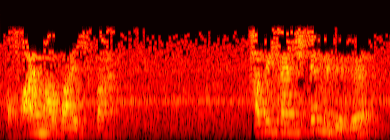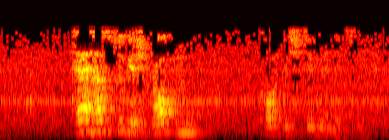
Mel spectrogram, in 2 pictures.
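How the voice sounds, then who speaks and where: A man preaching a personal testimony in earnest, slow storytelling that rises into emphatic preaching. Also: fairly high pitch, noisy background. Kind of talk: sermon testimony. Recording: distant, roomy, phone-like, faint ambience.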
